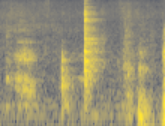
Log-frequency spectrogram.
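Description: A table knife scraping and clinking against a china plate and a cracker while almond butter is spread. A soft scrape comes first, then a few sharp clicks, the loudest about a second in.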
